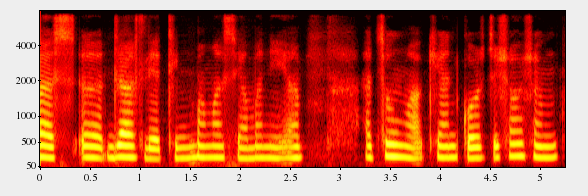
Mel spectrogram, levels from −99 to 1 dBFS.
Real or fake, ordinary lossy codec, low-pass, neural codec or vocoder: fake; none; 7.2 kHz; codec, 24 kHz, 1.2 kbps, DualCodec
